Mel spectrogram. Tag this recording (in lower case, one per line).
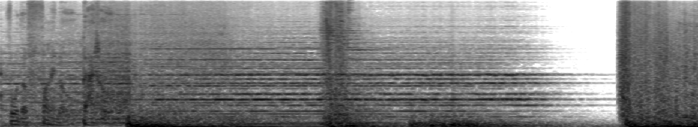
speech
music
